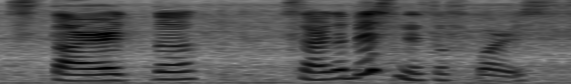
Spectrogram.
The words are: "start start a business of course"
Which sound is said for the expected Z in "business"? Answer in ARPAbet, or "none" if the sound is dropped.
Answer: S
